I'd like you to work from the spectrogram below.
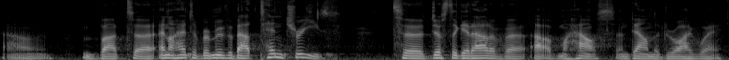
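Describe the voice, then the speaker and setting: A man's voice: medium pitch, vocal fry. Man guiding breathwork in a hall. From Norway. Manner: soft, slow guiding voice with many fillers. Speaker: speaker guiding a breathwork session. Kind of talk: guided breathing meditation. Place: large event hall with live audience. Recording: long hall reverb.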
